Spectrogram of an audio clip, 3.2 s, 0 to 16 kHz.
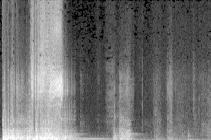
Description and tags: magnents bouncing on drums014
Sounds made by throwing to magnets together onto drums and in the air. Magnets thrown onto a tom tom, conga, djembe, bongos, and in to the air against themselves.
percussion, maganent-noises, bouncing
